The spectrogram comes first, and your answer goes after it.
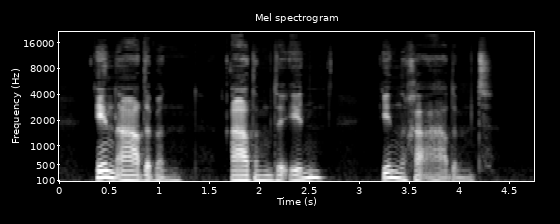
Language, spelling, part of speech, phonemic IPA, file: Dutch, inademen, verb, /ˈɪnadəmə(n)/, Nl-inademen.ogg
- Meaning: to breathe in, inhale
